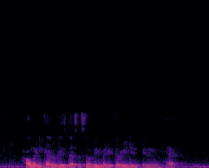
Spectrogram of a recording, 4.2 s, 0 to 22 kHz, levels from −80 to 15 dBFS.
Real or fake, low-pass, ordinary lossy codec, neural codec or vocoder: fake; 7.2 kHz; none; vocoder, 44.1 kHz, 80 mel bands, Vocos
